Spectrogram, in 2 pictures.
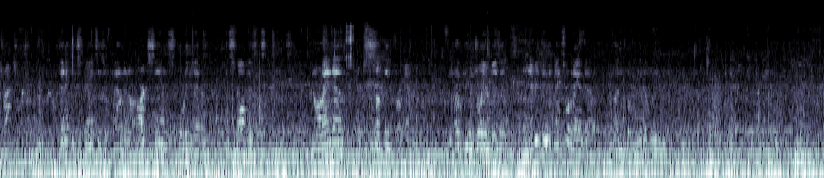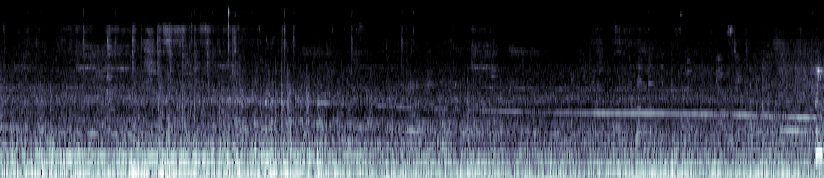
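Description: Airport people-mover train running along its elevated guideway, heard from inside the car: a loud, steady rumble with people's voices in the first half. Over the last third a motor whine slowly falls in pitch as the train slows toward the station.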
